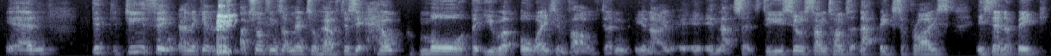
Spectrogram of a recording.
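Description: A man's voice: mid-range voice, moderate pace, a little mellow. A man hosting a podcast, asking long, rambling questions with restarts. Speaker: podcast host. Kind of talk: podcast interview.

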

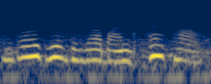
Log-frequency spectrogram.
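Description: Brash barfly on tinny old radio. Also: female voice, low voice, moderate pace, a crowd in the background. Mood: brash, chummy. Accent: American. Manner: slangy, tough, familiar. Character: brash, hard-boiled woman barfly posing as a dope addict. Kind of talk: 1940s-50s American crime radio drama acting. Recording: tinny, band-limited old radio recording, background hubbub.

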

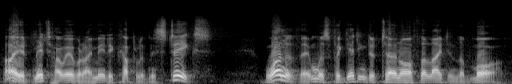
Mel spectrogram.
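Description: Male mad doctor mastermind for 1940s radio thriller: low voice, sweeping intonation, urbane and amused. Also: sing-song, quick pace, a little mellow, husky, heavily acted. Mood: gleeful, boasting. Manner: urbane, amused, theatrical, mockingly courteous. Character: suave, gloating mad doctor, a master villain and impersonator. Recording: old scratchy 1940s radio recording.

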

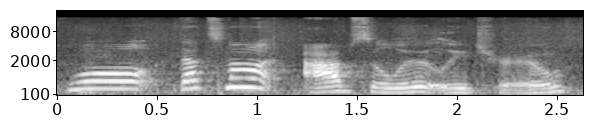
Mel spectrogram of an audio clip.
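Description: A woman's voice: on the high side, very animated, unhurried, pushed and bright, heavily acted. A woman playing a young woman who patiently explains history to her friend in a scripted amateur radio drama. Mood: chatty, friendly.

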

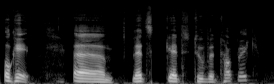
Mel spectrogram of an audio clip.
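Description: A man's voice: medium pitch, a little mellow, no room sound, studio quality. A man hosting a music recommendation show in a casual, rambling, playful and distracted way. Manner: playful, distracted, halting delivery.

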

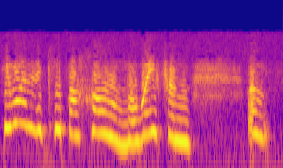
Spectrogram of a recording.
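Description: A woman's voice: sits high, animated, normal speed, darkish tone. An actress playing a chatty, opinionated, gossipy woman who speaks colloquially in a radio drama. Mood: frank, gossipy. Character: gossipy, frank working-class woman, impatient with questions. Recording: muffled old radio broadcast.

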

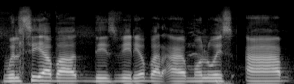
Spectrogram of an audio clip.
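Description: A man's voice: on the high side, monotone, moderate pace, clear, resonant tone, dry recording. A young man with a Spanish accent, speaking Spanish as his first language, talking earnestly in an interview, full of fillers and restarts. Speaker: guest. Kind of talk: reflective conversational interview.

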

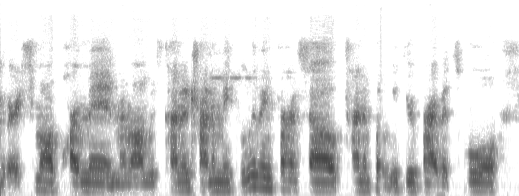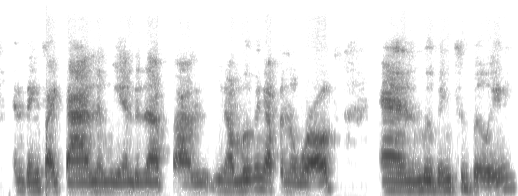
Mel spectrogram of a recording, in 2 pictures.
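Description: A young woman speaks as a guest, with a low, husky voice and a lively, emphatic way of telling her story. The recording sounds slightly muffled and lo-fi. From United States. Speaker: guest, city councilwoman. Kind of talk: conversational interview. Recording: muffled lo-fi audio.

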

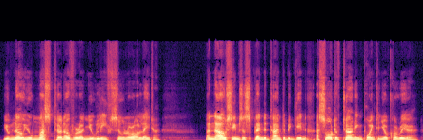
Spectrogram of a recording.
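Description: A man's voice: on the high side, expressive, normal speed, voice pushed up, natural voice. A storybook water rat, as a man puts him on, firm and earnest, raising his voice a touch above the narration. He lays down the law kindly, almost apologetic.

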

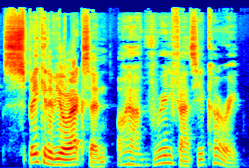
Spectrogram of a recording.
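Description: A man's voice: mid-range voice, expressive, normal speed, fairly bright tone. A man in casual comedy chat, making dry teasing jokes and laughing.

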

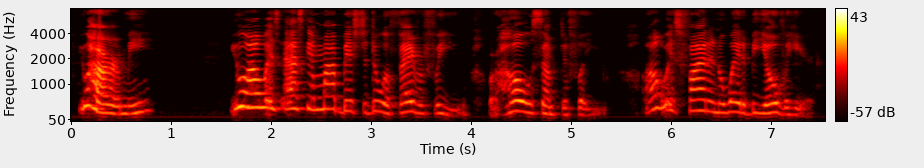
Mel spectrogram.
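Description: A woman's voice: medium pitch, expressive, normal speed, gravelly, long pauses. Woman doing a jealous hot-headed young man. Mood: angry. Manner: blunt, cursing, street slang.

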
